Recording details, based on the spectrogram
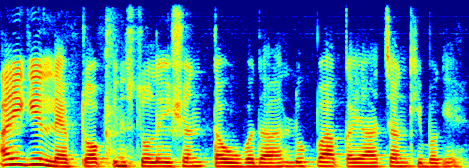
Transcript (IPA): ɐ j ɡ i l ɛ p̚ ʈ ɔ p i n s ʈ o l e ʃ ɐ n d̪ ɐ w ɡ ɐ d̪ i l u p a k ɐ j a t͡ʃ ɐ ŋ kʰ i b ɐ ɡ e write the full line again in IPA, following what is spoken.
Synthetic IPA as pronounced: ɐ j ɡ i l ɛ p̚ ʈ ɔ p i n s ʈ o l e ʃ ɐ n t̪ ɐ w b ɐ d̪ a l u p a k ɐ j a t͡ʃ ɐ ŋ kʰ i b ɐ ɡ e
